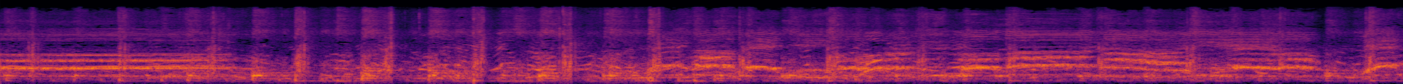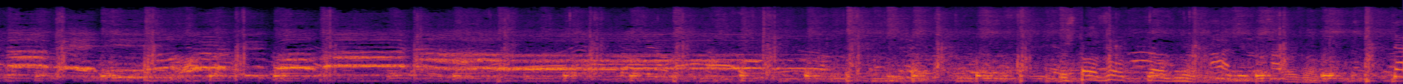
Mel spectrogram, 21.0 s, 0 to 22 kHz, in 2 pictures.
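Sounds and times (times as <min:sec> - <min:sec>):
group singing in chorus: 0:00.0 - 0:18.4
hand-clapping: 0:00.0 - 0:21.0.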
